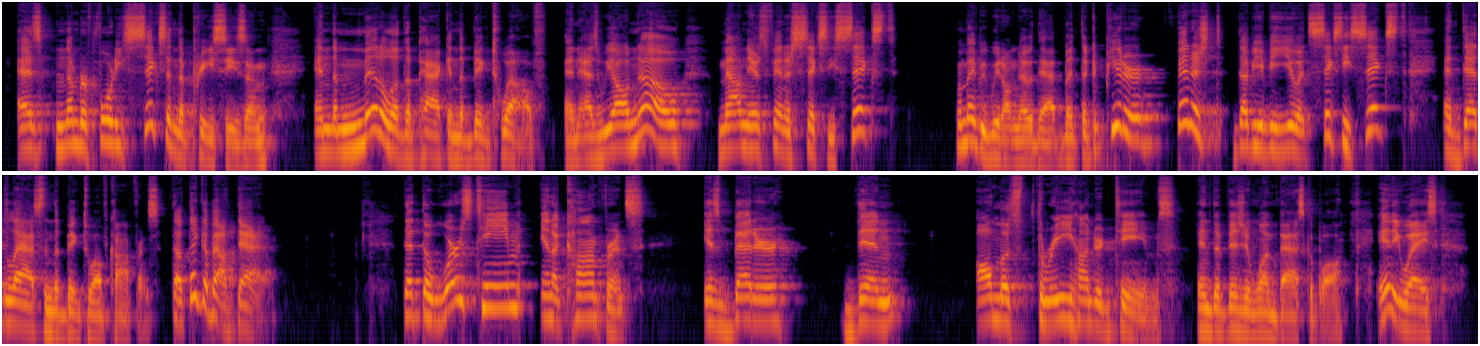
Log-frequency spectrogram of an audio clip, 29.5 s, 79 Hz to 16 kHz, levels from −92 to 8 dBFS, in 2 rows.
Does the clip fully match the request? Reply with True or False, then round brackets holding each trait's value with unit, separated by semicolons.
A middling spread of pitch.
False (6.0 semitones)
